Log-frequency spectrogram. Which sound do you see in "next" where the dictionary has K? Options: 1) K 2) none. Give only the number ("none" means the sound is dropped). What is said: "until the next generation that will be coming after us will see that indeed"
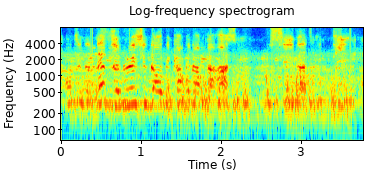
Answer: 2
